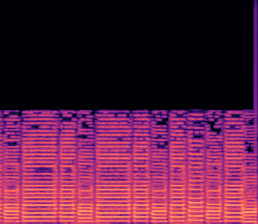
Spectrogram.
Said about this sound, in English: Sound the horn.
